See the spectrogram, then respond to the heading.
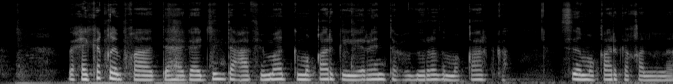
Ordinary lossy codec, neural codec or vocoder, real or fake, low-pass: none; vocoder, 44.1 kHz, 128 mel bands every 256 samples, BigVGAN v2; fake; none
